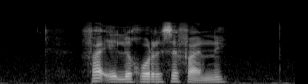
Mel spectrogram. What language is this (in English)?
Tswana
